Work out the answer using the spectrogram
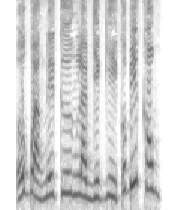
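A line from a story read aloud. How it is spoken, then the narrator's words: Shouted question. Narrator (Vietnamese): quát hỏi rằng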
